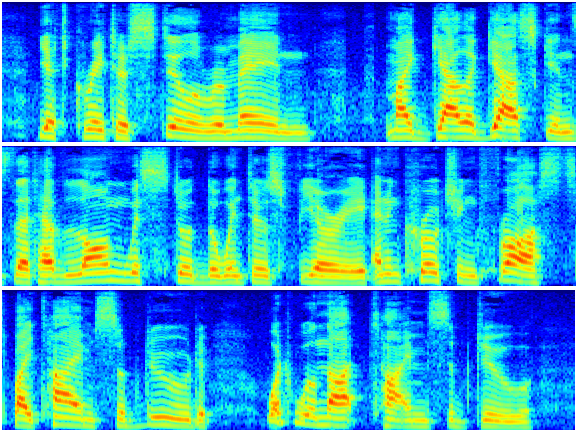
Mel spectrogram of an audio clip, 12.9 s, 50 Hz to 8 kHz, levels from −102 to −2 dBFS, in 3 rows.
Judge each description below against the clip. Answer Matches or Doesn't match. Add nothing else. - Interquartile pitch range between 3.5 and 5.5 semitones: Doesn't match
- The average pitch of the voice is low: Doesn't match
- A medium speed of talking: Doesn't match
